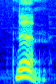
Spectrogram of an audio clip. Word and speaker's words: 는: The topic markers are 은, spelled un and ra, pronounced un, and 는, spelled nun and ra, pronounced nun.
